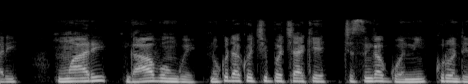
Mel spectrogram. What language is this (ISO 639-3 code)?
sna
